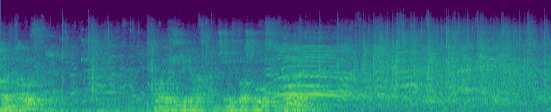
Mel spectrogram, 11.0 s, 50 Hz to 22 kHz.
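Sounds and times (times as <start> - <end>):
man speaking in echoing hall: 0.0 - 1.0, 3.1 - 6.3.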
